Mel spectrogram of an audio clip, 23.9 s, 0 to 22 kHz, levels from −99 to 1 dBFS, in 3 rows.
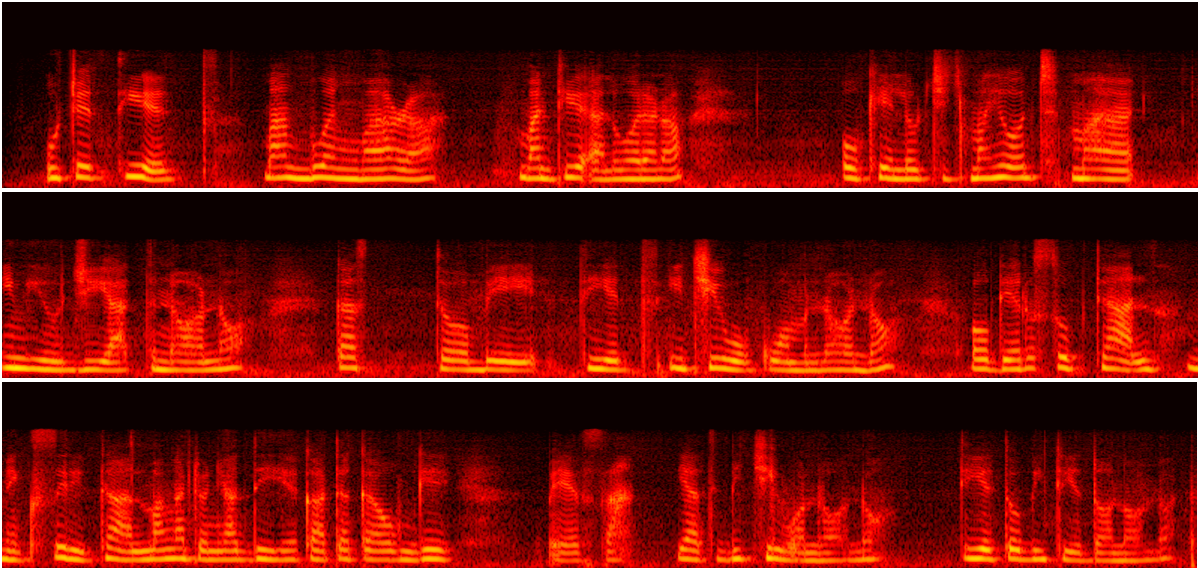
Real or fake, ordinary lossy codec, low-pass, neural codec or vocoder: fake; none; none; codec, 16 kHz, 0.8 kbps, ZipCodec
